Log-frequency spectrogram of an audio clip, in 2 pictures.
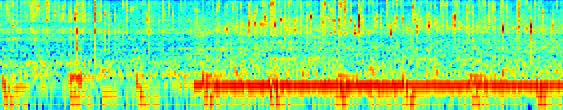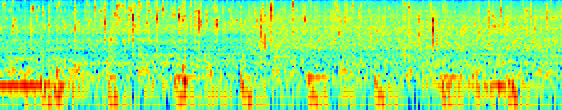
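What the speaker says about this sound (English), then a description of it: "she has made a mountain of Unfried taquitos, and then we're gonna fry them up" Taquitos frying in hot oil in a pot give a steady, close crackling sizzle with scattered pops, continuous and alone throughout.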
